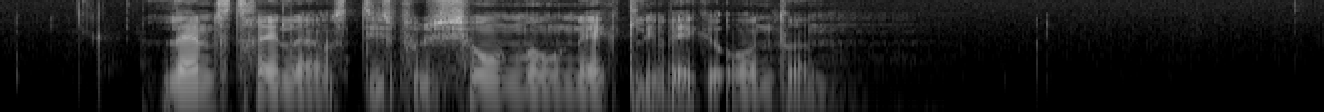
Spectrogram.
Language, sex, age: Danish, male, 33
